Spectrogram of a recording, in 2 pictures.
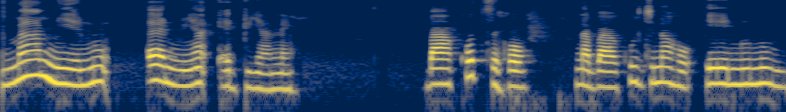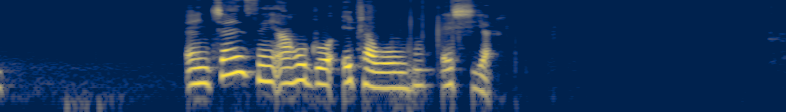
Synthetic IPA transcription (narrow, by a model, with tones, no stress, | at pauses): mãː˦mĩ˨e˨nũ˦ | ɛ˦nɪ̃˨a˦æ˨du˨a˨nɪ̃˨ | baː˨kʰʊ˦tʰɪ˨hɔ˦ | nã˨baː˨kʰʊ˦d͡ʑi˦nã˦ɦɔ˨e˦nũ˦nũ˦m | ɛ˨ɲ˨t͡ɕʰɛ̃˦nsɪ̃˦a˨ɦʊ˦dʊ˨˦ɔ˦ɛ˦t͡ɕᶣa˨wɔ̃˨ŋɦũ˦æ˦ɕi˨a̰˨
